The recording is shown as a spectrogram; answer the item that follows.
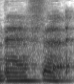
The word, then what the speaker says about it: Bearfwt: I mean, if you just type in Bearfoot in Google, and my last name is spelled Bearfwt, you will find me.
